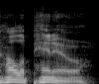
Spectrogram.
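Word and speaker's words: jalapeño: I heard people pronounce the J and jalapeno. No, they don't.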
